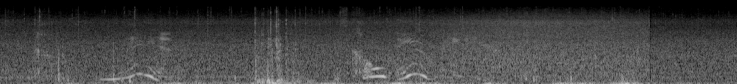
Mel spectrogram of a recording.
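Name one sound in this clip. A woman talks with animation, close by.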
